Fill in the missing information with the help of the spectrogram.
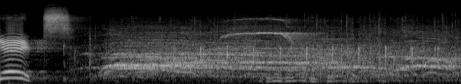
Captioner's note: audience applauding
